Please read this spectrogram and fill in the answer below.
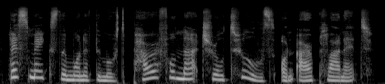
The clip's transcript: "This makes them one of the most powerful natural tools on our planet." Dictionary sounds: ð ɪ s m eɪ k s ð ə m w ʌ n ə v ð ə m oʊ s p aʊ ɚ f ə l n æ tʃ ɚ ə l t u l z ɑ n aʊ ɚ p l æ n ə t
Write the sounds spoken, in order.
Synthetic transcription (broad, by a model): ð ɪ s m eɪ k s ð ə m w ʌ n ə v ð ə m oʊ s p aʊ ɚ f ə l n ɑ tʃ ɚ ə l t u l z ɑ n aʊ ɚ p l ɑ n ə t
